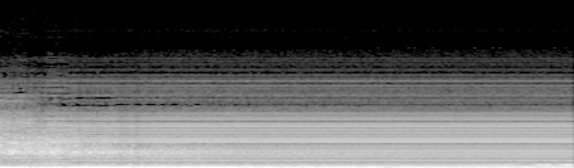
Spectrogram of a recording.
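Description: A loud, steady electronic hum or drone of many held tones: in the first second the tones glide upward, then they hold level, and a further tone joins near the end.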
